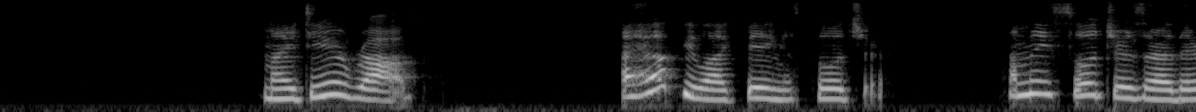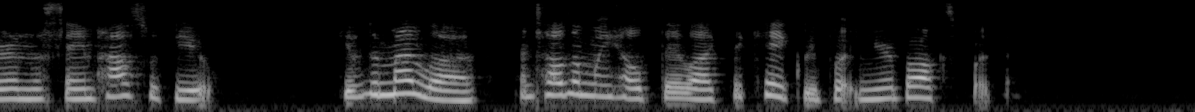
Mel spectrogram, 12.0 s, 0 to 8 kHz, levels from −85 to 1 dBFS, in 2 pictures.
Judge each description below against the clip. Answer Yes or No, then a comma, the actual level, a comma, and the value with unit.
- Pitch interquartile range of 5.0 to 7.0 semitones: No, average, 4.6 semitones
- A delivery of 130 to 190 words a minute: No, fast, 205 wpm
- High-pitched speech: Yes, very high, 255 Hz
